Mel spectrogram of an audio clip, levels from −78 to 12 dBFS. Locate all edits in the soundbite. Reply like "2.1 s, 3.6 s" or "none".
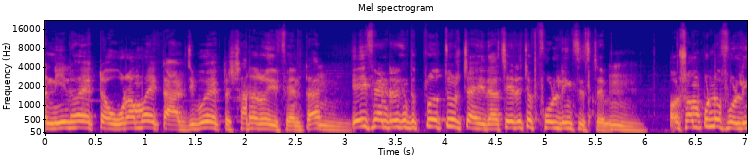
2.0 s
